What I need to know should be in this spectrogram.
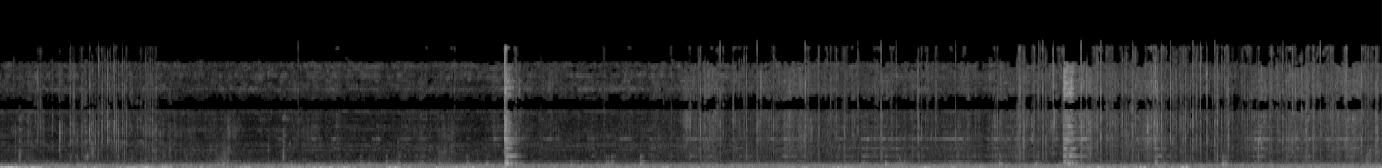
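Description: Butter sizzles softly in a hot pan.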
